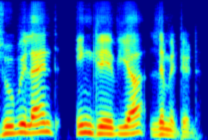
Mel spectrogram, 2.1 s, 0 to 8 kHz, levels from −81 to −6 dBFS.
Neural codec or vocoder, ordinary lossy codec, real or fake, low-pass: codec, 16 kHz, 0.7 kbps, FocalCodec; none; fake; none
